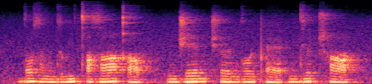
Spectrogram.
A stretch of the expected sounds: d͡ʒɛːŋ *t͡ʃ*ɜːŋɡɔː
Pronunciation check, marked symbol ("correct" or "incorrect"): incorrect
